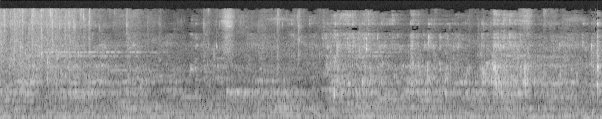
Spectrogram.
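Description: Water sloshing and splashing in a small pool as young Rottweiler puppies paddle around a person.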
